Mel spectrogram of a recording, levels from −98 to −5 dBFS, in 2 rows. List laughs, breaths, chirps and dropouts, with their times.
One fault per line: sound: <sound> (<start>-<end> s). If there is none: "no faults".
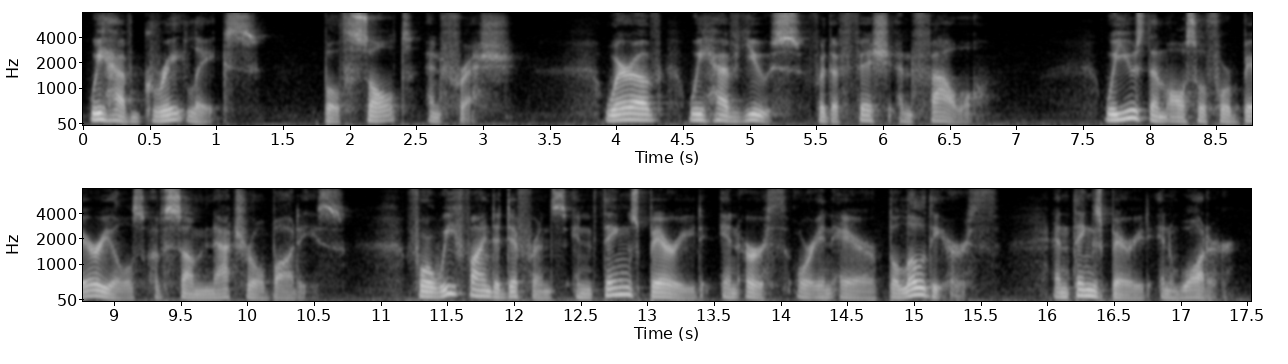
no faults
